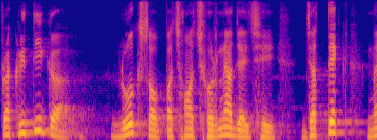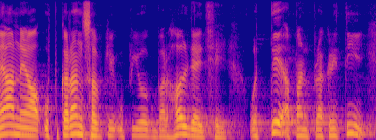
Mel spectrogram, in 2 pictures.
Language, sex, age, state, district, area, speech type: Maithili, male, 18-30, Bihar, Saharsa, rural, spontaneous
